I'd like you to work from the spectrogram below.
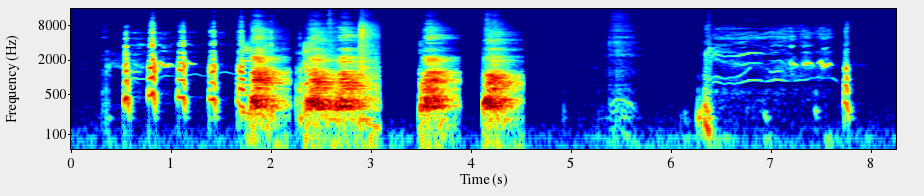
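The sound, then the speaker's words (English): A dog barks repeatedly, a quick volley of sharp barks followed by several longer, heavier ones, then after a short pause a high, wavering whine trails off. “Sorry, barking. Shut that fucking dog up.”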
